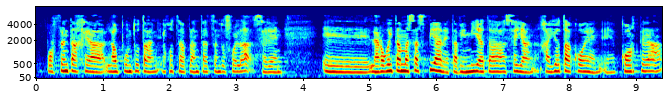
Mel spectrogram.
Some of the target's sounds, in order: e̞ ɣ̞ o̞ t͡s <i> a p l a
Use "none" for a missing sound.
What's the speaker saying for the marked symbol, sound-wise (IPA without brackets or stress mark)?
e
